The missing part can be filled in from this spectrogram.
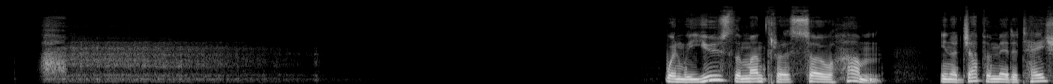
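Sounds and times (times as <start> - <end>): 
long airy breath from a breathing demonstration: 0.4 - 3.6, 8.9 - 9.3
speech: 6.7 - 10.5.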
